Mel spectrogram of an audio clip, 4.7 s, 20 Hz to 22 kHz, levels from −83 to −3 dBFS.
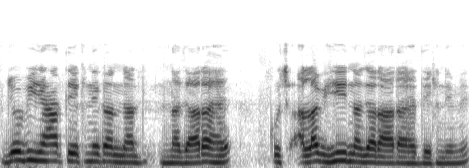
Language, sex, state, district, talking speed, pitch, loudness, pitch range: Hindi, male, Madhya Pradesh, Katni, 215 wpm, 165 Hz, -16 LUFS, 145-185 Hz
